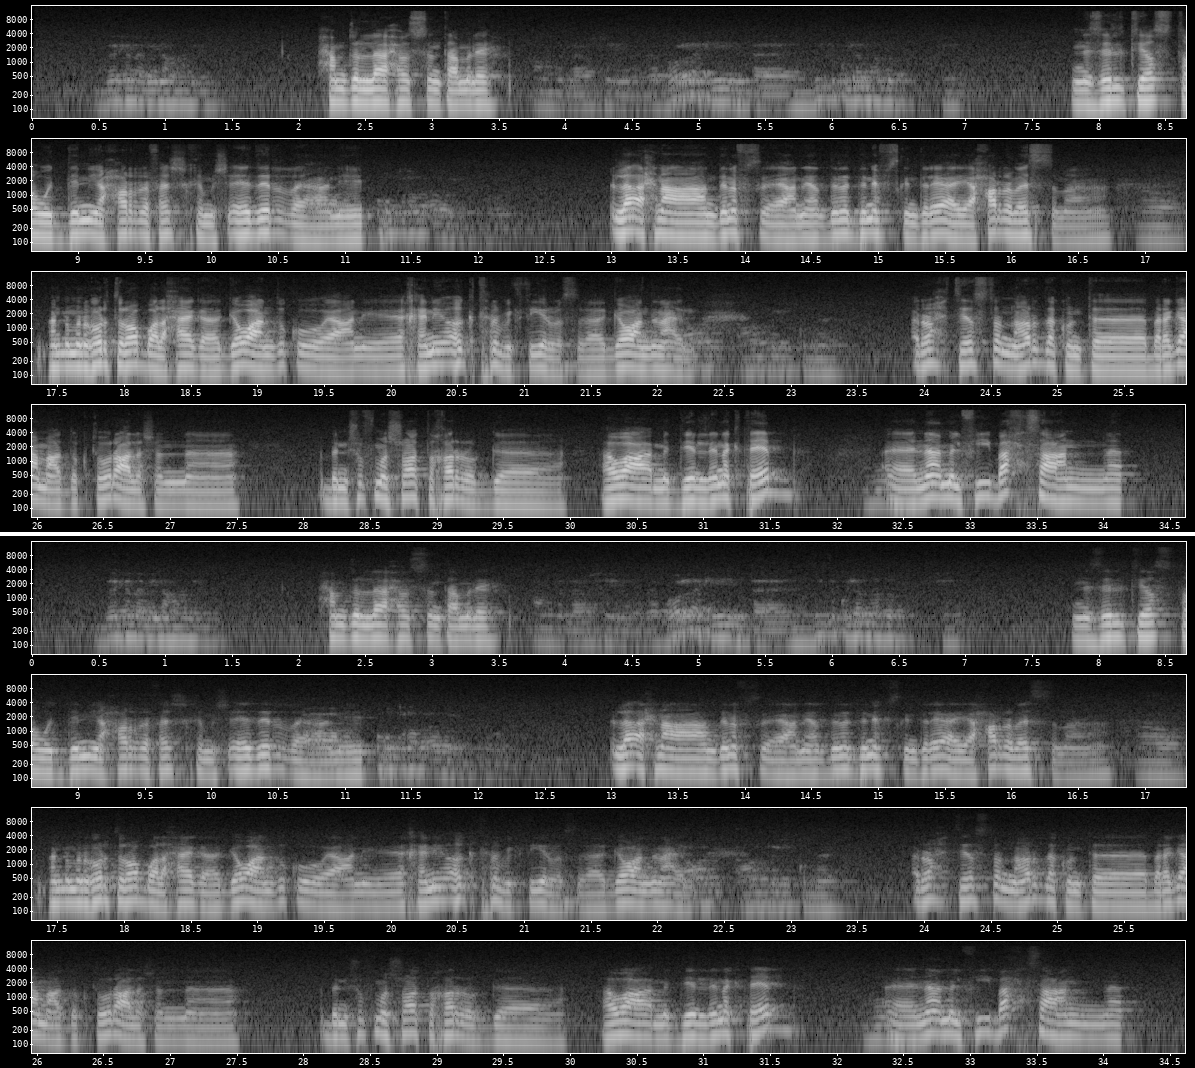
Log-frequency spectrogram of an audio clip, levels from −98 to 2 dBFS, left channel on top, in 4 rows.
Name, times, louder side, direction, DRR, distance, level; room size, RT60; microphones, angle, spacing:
voice 1, 0.5-1.4 3.8-6.5 6.8-6.9 10.7-10.9 11.2-12.2 16.9-17.3 22.1-23.3 32.2-32.5, right 1 dB, 15° right, 7.1 m, -46 dB
voice 2, 2.2-3.5 7.8-11.1 13.0-16.7 17.4-22.3 23.9-27.5 28.1-30.0 30.2-31.7 32.4-34.1, left 5 dB, 75° left, 0.5 m, -27 dB
15.0 x 14.5 x 3.0 m
head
